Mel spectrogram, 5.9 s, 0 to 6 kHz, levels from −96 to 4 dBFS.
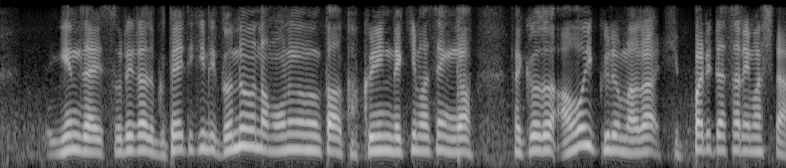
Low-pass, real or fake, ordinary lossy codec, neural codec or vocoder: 5.4 kHz; fake; none; codec, 16 kHz, 2 kbps, X-Codec, HuBERT features, trained on balanced general audio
